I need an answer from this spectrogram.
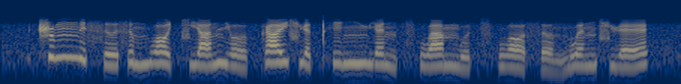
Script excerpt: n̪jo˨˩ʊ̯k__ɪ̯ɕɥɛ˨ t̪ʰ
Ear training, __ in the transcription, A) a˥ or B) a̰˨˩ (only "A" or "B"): A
